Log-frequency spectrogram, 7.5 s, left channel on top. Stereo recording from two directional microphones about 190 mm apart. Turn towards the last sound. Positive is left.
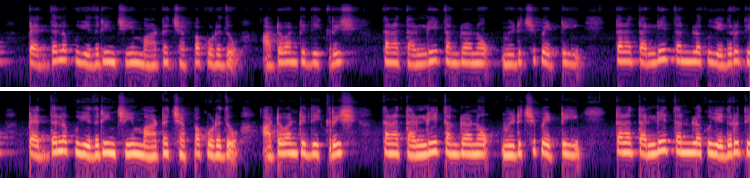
turn(degrees=-25)  # may be behind; listen again after turning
